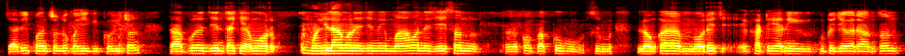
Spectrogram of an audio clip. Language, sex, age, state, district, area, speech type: Odia, male, 18-30, Odisha, Kalahandi, rural, spontaneous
